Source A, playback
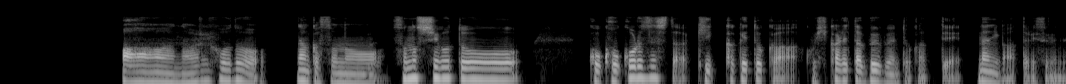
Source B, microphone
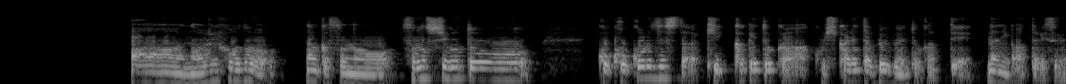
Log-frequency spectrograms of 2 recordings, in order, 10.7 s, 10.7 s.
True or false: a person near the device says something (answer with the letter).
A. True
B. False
B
